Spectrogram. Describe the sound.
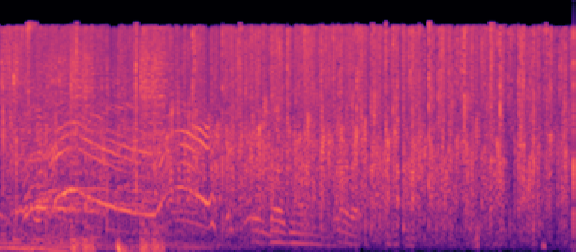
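An audience claps steadily for several seconds, a dense, even patter of many hands, with voices calling out and whooping over it at the start before the clapping carries on alone.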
